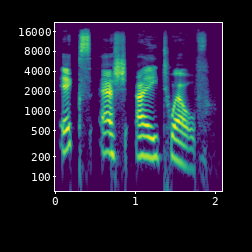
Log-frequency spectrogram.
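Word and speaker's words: X Æ A-12: The second character is Ash. It's pronounced X-Ash-A-12.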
